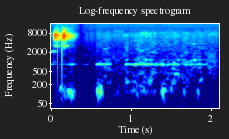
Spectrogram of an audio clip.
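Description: A computer mouse button clicking: two short, light clicks close together right at the start, then near silence.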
